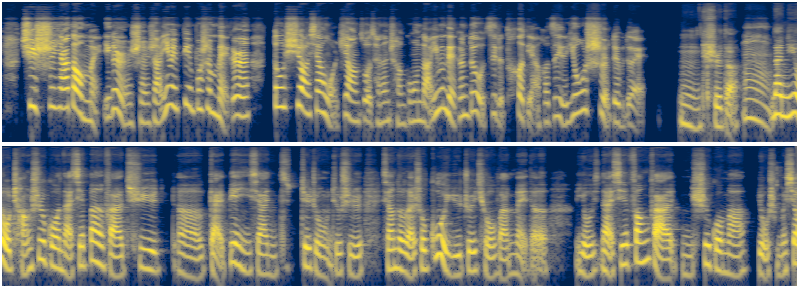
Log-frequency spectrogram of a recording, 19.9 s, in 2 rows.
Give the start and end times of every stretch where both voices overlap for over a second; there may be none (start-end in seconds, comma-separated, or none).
none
